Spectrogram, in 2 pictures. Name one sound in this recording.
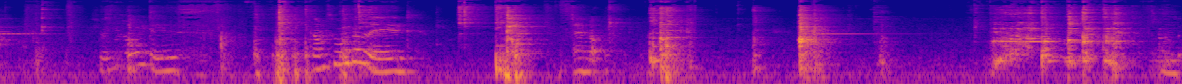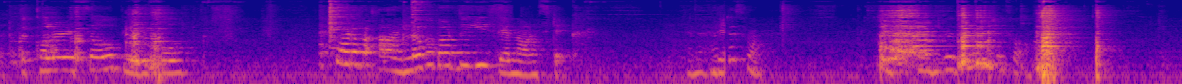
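Metal pots and lids clink and clatter.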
